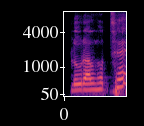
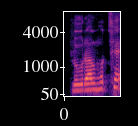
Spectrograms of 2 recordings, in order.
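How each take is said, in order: No difference in how they are said.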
